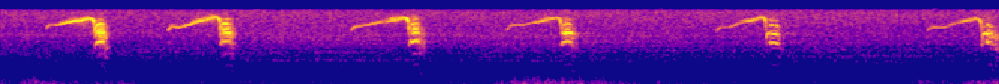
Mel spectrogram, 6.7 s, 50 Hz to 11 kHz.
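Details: Red-shouldered hawk in Ithaca, New York, 2018: six loud, high, sharply down-slurred kee-ah screams, roughly one a second, over a faint low rumble.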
